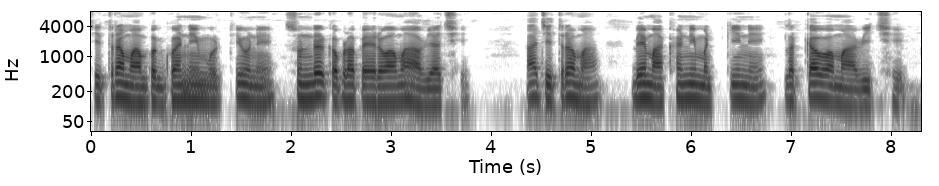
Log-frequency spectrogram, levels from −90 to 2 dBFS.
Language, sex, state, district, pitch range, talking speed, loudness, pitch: Gujarati, male, Gujarat, Valsad, 120-140 Hz, 125 wpm, -19 LUFS, 130 Hz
